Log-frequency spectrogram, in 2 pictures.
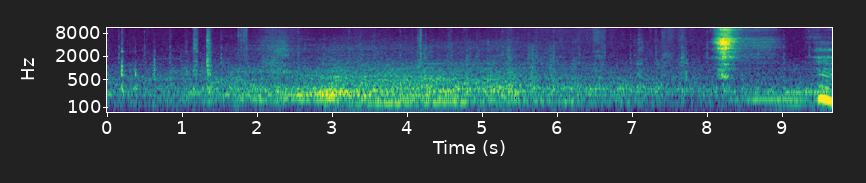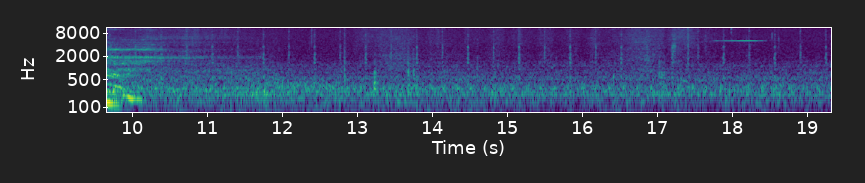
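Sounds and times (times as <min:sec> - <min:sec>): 
car driving heard from inside the cabin: 0:00.0 - 0:19.3
short breathy burst: 0:08.0 - 0:09.0.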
